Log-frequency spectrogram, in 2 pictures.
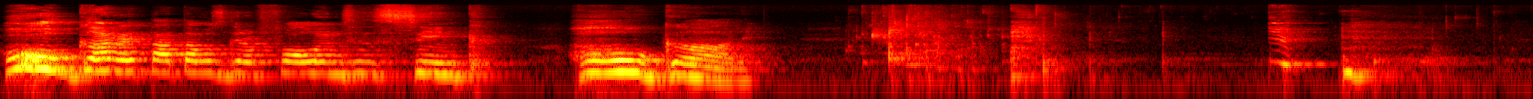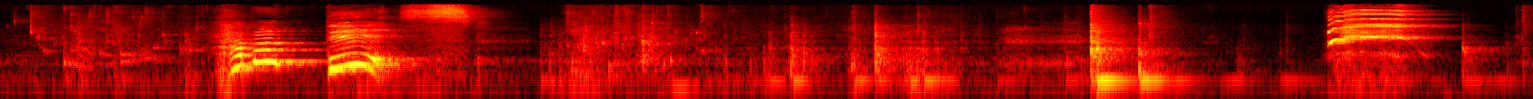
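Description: Water splashes as a toy is swished around in a sink.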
